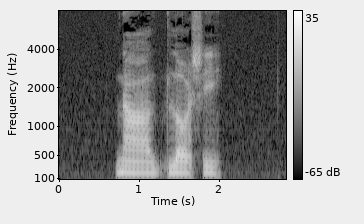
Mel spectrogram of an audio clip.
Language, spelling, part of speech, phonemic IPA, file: Navajo, naaldlooshii, noun, /nɑ̀ːlt͡lòːʃìː/, Nv-naaldlooshii.ogg
- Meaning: 1. quadrupeds 2. animals, beasts 3. livestock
